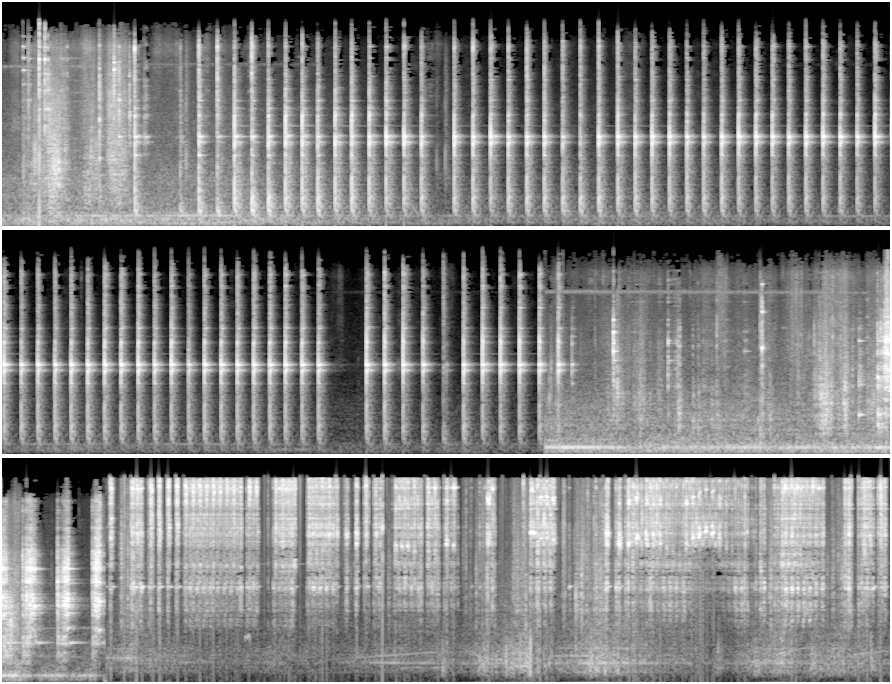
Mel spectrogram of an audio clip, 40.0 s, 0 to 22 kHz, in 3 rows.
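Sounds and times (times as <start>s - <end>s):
scraping: 0.2s - 2.3s, 21.5s - 39.9s
rough rapid filing strokes: 26.6s - 39.9s.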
